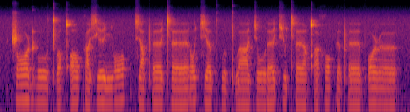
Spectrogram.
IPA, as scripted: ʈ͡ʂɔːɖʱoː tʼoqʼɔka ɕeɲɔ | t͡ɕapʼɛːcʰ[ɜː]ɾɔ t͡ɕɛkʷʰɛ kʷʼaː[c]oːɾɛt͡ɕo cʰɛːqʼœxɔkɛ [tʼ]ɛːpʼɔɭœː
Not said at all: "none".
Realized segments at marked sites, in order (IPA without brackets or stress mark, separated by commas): ɛː, c, pʼ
